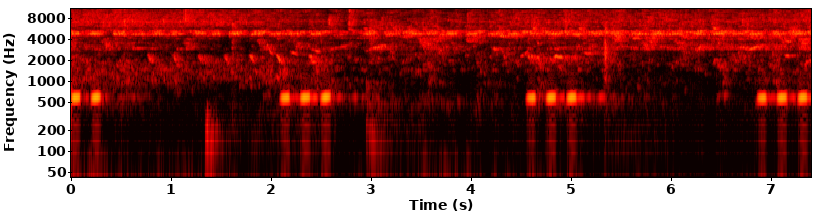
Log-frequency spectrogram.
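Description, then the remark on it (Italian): A Eurasian hoopoe calls its soft, hollow "oop-oop-oop" in evenly spaced groups of two or three notes, repeated four times over a steady background of chirping birds and insects. “È proprio un puppa.”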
